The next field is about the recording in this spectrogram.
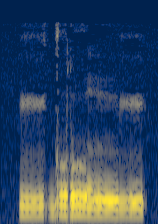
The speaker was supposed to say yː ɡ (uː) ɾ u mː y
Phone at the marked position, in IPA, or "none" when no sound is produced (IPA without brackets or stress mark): u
